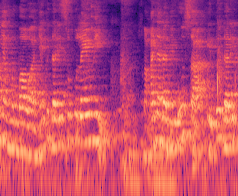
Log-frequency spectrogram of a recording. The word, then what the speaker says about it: Lewi: Ruben, Simeon atau Simon, Levis. Kita pakai celana Levis, ya. Lewi itu kalau kita bacanya bukan Levi, sebetulnya Levis itu Levi Strauss, S-nya itu Strauss, ya.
